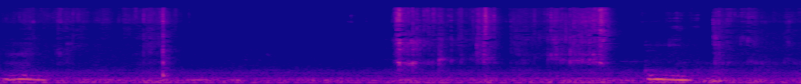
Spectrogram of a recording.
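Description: Crisp roasted seaweed sheets crunching as they are bitten and chewed, a run of dry crackles from about halfway through. A short hum of a voice comes near the start and again about five seconds in.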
